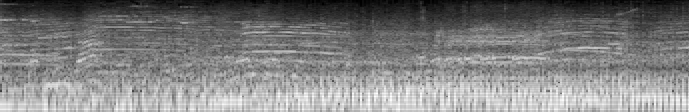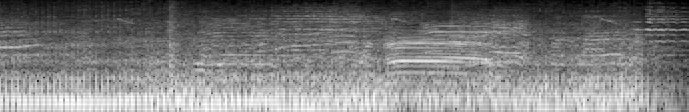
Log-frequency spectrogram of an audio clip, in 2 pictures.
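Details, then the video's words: Screams from a baby goat come as repeated quavering bleats, each arching up then down, spaced a second or two apart. A constant motor drone and human talk sit beneath the calls. "SCREAMING GOAT BABY GOAT VIDEO FUNNY GOAT SOUNDS"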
